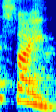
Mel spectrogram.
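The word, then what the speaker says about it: sign: तो डी साइलेंट है साइन इसको बोलते है साइन तो इसमें जी साइलेंट है कोम इसमें बी नेम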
